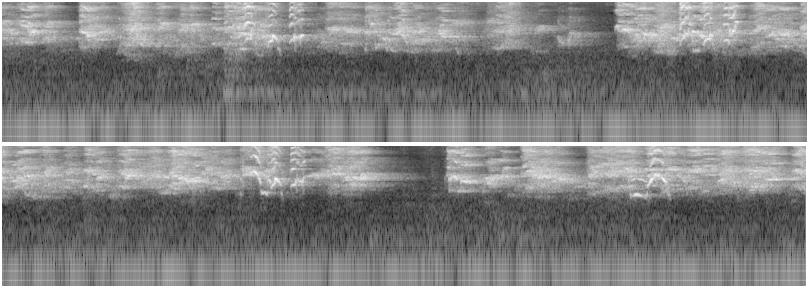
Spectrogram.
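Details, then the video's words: Rosy-faced and Fischer's lovebirds chatter in long, harsh, squeaky runs, with clear pauses near three and six seconds, over a soft constant hum. "تغريد ولا أروع | روز و فيشر غندور بصوت ساحر وممتع"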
